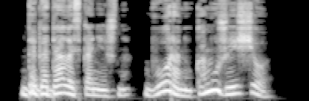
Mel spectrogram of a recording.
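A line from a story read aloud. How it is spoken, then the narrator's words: Lowered to whisper. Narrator (Russian): Пришлось понизить голос до шепота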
